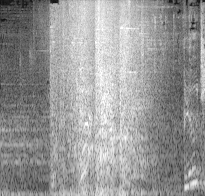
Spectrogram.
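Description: Magical spell blasts whoosh and crackle in a loud burst.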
